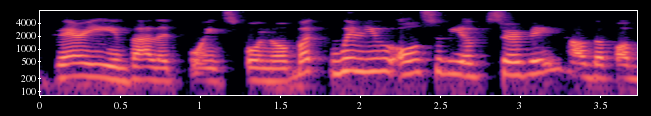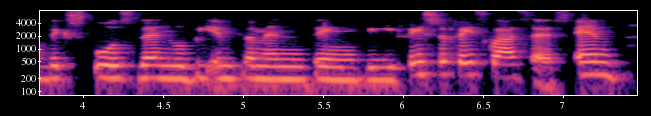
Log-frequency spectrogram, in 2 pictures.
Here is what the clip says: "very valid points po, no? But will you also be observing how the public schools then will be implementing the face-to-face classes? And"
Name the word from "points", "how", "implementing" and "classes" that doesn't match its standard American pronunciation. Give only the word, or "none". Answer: classes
